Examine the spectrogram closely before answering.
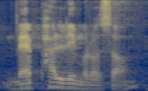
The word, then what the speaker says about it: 네피림: 네피림, 히브리 발음 네팔림으로서 떨어지다라는 뜻의 나팔에서 파생된 단어입니다.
